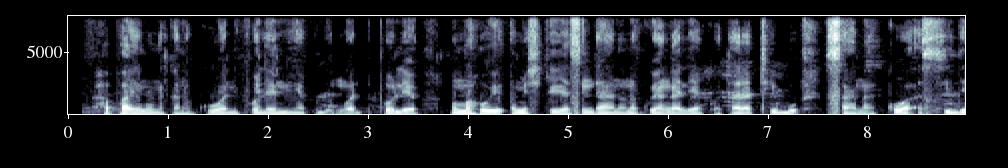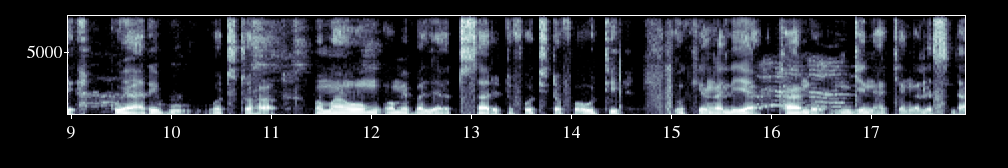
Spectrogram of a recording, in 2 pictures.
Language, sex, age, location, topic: Swahili, male, 25-35, Wajir, health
